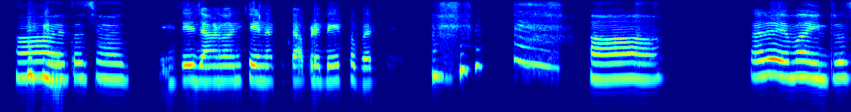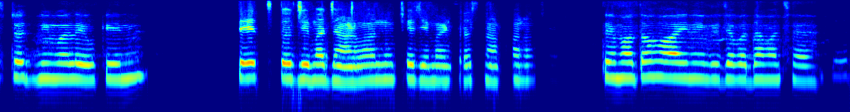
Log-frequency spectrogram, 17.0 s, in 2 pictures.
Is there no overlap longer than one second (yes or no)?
yes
